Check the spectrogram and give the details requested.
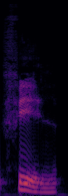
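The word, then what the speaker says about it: viel: how much is V feel V feel V feel feel is spelled v i e l v i e l and of course the B gives us an F sound like in first to understand feel so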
